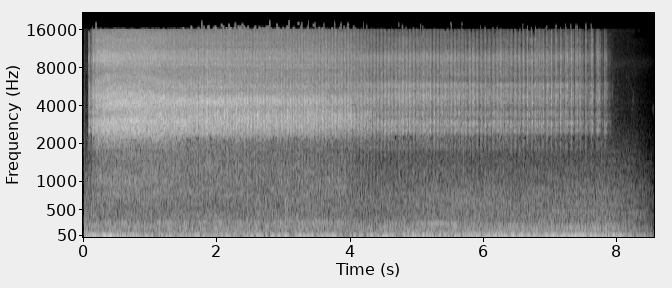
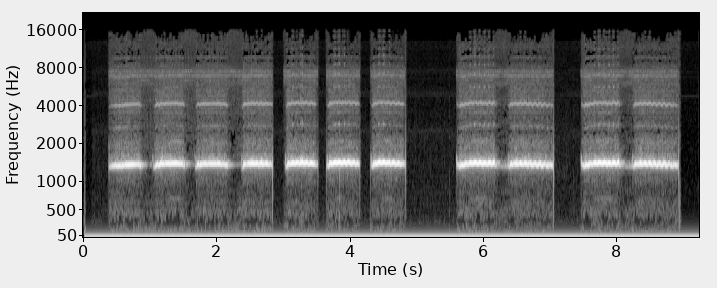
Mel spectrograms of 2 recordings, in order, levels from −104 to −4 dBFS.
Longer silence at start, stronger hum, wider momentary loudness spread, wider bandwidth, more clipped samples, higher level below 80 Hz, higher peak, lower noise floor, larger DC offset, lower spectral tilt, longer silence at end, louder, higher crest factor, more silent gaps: about the same, 0 s vs 0 s; neither; first, 13 LU vs 8 LU; first, 18 kHz vs 10 kHz; neither; first, -38 dBFS vs -52 dBFS; about the same, -4 dBFS vs -2 dBFS; second, -45 dBFS vs -60 dBFS; second, under 0.1% vs 4%; about the same, 1 dB/octave vs 0.5 dB/octave; about the same, 0.2 s vs 0.3 s; second, -20 LUFS vs -11 LUFS; first, 20 dB vs 10 dB; neither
